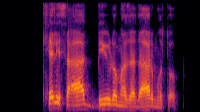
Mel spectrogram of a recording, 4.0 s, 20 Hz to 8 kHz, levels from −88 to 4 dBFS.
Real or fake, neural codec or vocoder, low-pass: fake; codec, 24 kHz, 6 kbps, HILCodec; 7.2 kHz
